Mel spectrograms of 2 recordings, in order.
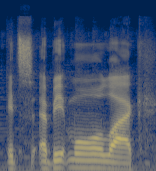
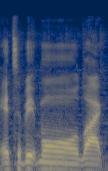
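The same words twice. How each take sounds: First: It is spoken with a higher pitch. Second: It is spoken with a lower pitch. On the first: "they're like" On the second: "instead of like"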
